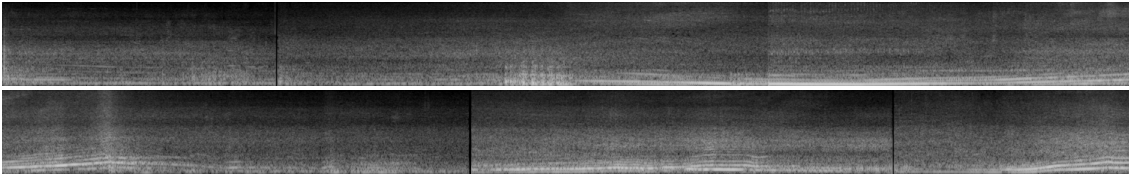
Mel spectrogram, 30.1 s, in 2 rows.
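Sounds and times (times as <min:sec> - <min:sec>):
car engine accelerating: 0:06.7 - 0:17.1.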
